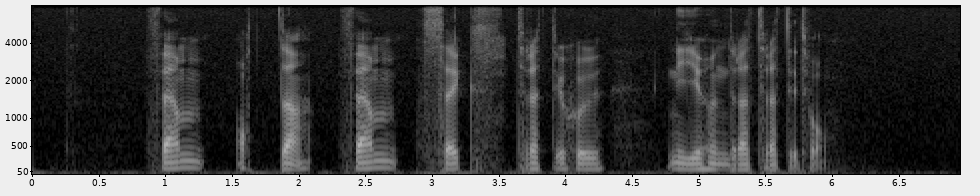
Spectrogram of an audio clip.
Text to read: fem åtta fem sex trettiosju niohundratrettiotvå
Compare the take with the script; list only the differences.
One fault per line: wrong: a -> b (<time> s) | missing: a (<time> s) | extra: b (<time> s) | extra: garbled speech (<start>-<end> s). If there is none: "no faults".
no faults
